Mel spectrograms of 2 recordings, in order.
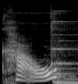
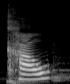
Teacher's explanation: when I speak I use high tone cow and this is how I spell when I text my friends · But when I speak, I use high tone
